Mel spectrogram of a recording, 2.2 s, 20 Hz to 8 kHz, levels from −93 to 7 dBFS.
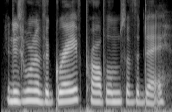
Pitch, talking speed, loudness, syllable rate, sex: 215 Hz, 280 wpm, -15 LUFS, 6.4 syllables/s, female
